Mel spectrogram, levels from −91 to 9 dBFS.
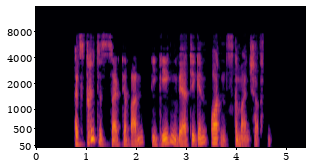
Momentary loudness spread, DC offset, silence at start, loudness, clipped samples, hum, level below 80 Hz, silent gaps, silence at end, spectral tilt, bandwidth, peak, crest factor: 11 LU; under 0.1%; 0.8 s; -25 LUFS; under 0.1%; none; -46 dBFS; 2.20-2.30 s, 4.58-4.63 s; 0.7 s; -5.5 dB/octave; 7.8 kHz; -4 dBFS; 20 dB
